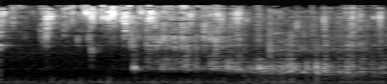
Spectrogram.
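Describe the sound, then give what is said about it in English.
Dark brown beer pours steadily from a can into a glass, a continuous gurgling splash whose pitch rises slightly as the glass fills, with no voices. “And the pour?”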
